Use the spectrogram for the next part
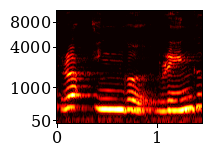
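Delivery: put-on teacher blending sounds for children. Shown as a demonstration. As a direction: blend र plus इंग into रिंग. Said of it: "तो कैसे पढ़ेंगे?".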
